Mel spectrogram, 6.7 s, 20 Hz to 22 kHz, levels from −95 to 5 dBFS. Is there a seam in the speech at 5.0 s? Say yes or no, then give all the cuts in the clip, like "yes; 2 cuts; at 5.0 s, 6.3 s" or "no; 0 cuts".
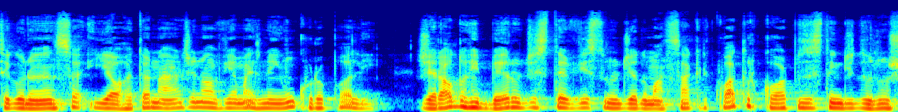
no; 2 cuts; at 1.4 s, 3.1 s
